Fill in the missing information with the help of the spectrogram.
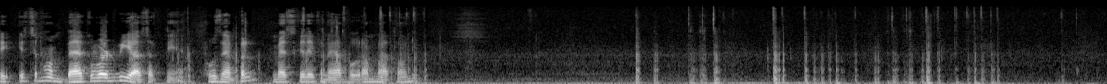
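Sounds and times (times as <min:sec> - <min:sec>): keyboard typing: 0:01.6 - 0:04.4, 0:06.3 - 0:10.8.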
